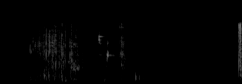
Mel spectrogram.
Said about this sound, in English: Big gulp right there.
